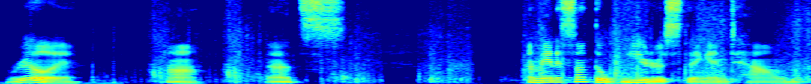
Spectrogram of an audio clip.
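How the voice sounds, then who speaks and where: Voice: mid-range voice, sing-song, slow pace, slight background noise. An actor as a blunt, exasperated young townie. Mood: wry, casual. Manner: casual, sardonic, blunt. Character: exasperated, protective young person who knows the town's dangers. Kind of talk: naturalistic audio drama acting.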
